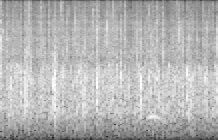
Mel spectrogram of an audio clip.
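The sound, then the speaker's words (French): Congregation applause in a church during a sermon on the resurrection, an even, steady patter of many hands at moderate volume throughout. “Comment ça mérite un meilleur applaudissement que ça?”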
